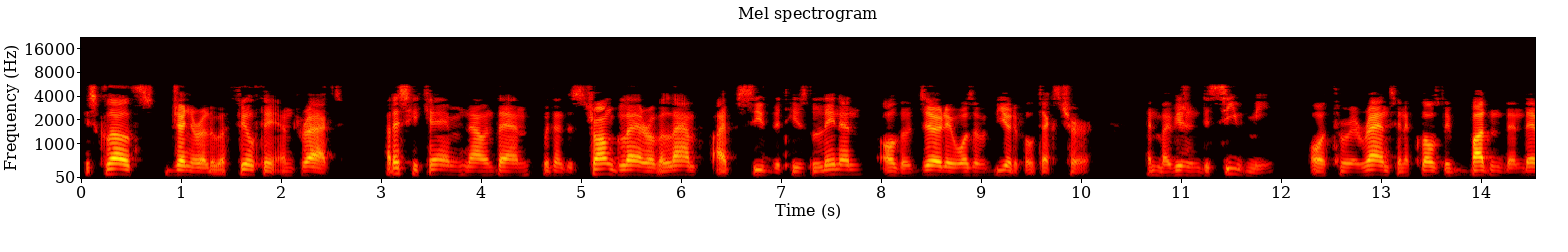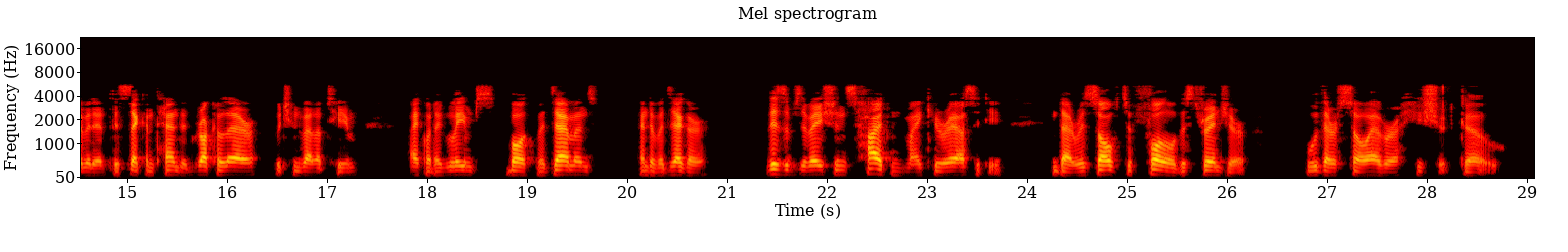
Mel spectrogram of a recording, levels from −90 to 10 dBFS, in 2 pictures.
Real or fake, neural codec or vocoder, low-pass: real; none; 5.4 kHz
